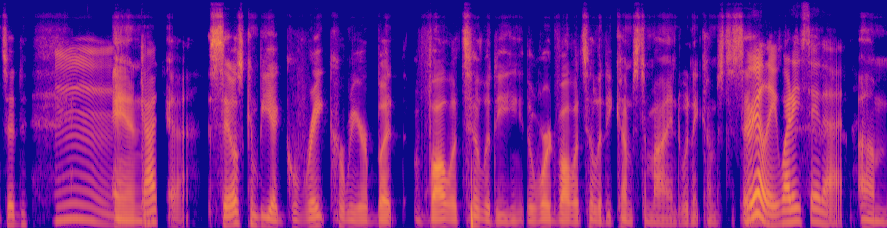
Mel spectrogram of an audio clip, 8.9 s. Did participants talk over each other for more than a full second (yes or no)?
no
